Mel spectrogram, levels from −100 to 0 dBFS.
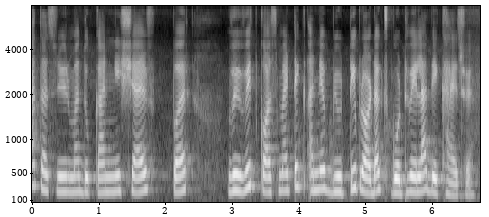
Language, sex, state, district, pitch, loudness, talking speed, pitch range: Gujarati, female, Gujarat, Valsad, 230 Hz, -16 LUFS, 115 wpm, 220-245 Hz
